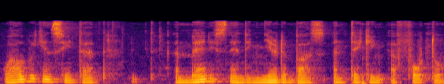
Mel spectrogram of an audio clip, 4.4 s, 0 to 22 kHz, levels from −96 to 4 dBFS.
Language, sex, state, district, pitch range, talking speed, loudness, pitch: English, male, Nagaland, Kohima, 95-105 Hz, 215 wpm, -17 LUFS, 95 Hz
